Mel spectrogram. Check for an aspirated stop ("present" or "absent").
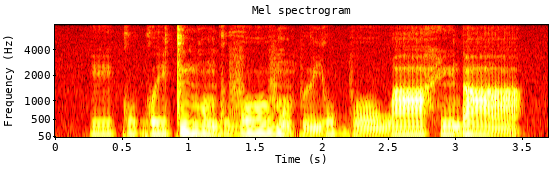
absent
